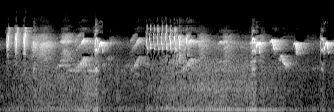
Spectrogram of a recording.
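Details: Kolibri ninja sunbird singing hard for a tutor recording, pouring out quick high trills, a rapid stuttering rattle, sliding whistles and sharp chip notes in a busy continuous phrase.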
